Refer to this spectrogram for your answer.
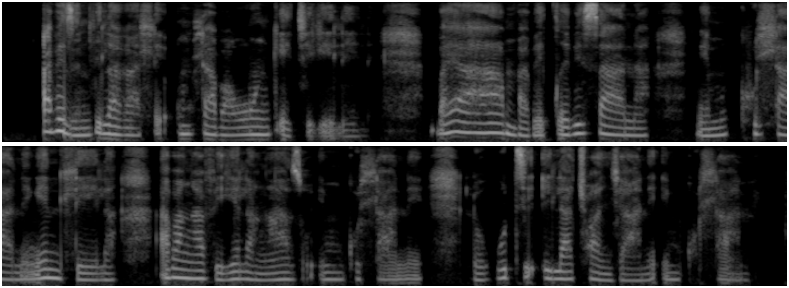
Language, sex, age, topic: North Ndebele, male, 25-35, health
